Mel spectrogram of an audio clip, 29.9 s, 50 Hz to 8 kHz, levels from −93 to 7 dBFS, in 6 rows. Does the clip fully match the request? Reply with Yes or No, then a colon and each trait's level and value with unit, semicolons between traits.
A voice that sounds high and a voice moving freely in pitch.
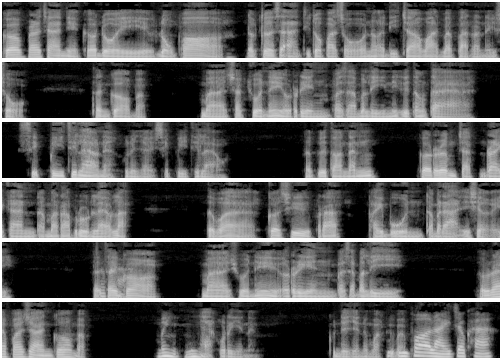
No: very low, 85 Hz; wide, 6.1 semitones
